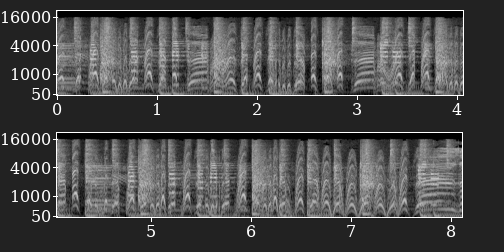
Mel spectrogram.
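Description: DJ scratching a record on a turntable: the vinyl is pushed back and forth under the needle in quick rising and falling pitch sweeps, cut against a steady beat.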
